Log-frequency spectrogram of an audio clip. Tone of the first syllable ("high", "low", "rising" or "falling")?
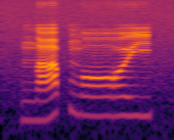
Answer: rising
